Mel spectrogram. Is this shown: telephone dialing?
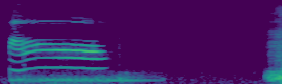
no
